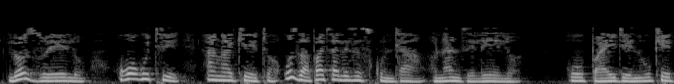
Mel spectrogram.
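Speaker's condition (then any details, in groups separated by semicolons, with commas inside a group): No condition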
